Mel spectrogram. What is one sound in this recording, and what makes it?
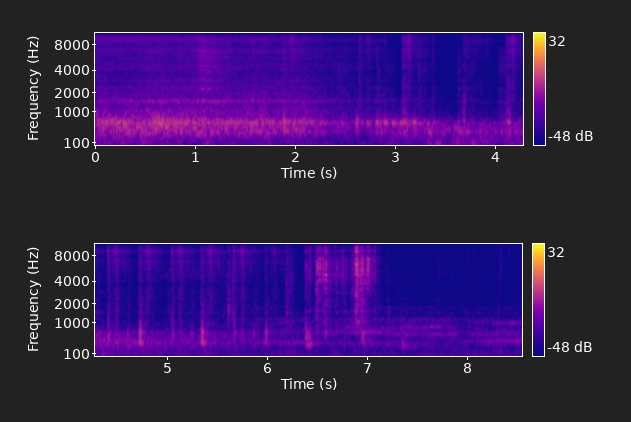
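Footsteps crunch on ground.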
